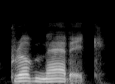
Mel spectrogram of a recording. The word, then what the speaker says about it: problematic: Problematic. Good. And then the T sounds like a D.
